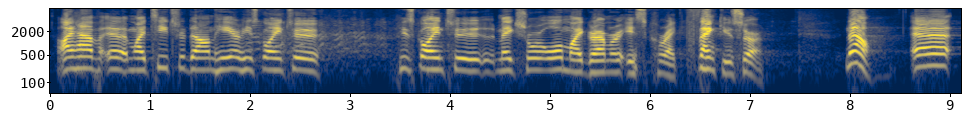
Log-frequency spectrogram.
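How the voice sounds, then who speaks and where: A man's voice: high voice, sharp tone, smooth. A middle-aged man from Norway with a Norwegian accent, giving a joking stage presentation at a conference and quizzing the audience in slightly imperfect English. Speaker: conference speaker.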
